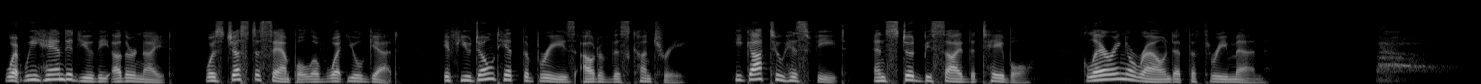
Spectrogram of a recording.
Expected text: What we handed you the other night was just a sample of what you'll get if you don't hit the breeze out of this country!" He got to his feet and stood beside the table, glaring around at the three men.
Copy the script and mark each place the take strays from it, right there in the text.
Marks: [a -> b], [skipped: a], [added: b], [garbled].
What we handed you the other night was just a sample of what you'll get if you don't hit the breeze out of this country!" He got to his feet and stood beside the table, glaring around at the three men.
